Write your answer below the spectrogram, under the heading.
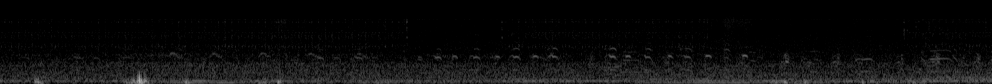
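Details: Half-dozen migrant Canada geese grazing last year's grass exposed by melting snow at Grand Forks, North Dakota, 1 April 2013, trade rapid, short nasal honks while neighbours squabble, over steady low wind rumble with one sharp thump.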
